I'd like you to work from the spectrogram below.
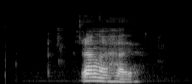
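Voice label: "rangahau", Måori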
